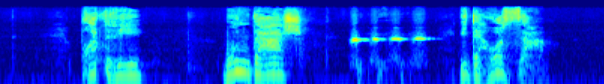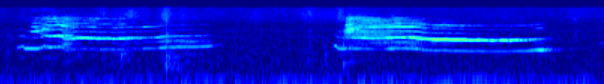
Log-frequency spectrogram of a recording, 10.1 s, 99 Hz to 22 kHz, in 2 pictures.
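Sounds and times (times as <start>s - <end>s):
speech: 0.7s - 4.6s
cat meowing: 5.2s - 6.9s, 7.8s - 9.8s.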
